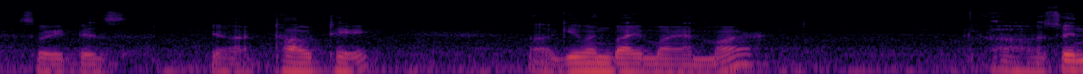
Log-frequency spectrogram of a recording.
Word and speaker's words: Tauktae: it will be named taute i think that's the right pronunciation because k is silent so it is taute given by myanmar so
